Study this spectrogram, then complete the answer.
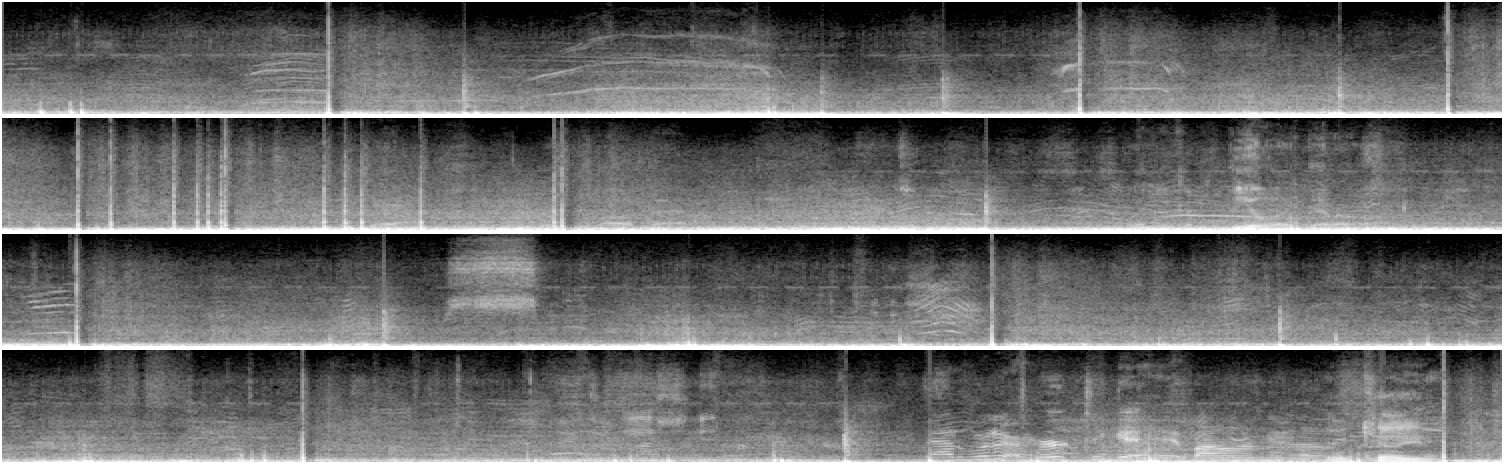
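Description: Fireworks burst with loud bangs, some far off and some nearer.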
